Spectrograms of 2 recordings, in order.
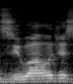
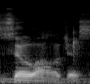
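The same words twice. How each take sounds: First: The first syllable is a long 'zoo' sound. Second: The first syllable is 'zoh', then 'ologist'. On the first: The speaker calls it wrong. "it's not zoologist" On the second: The speaker calls it right. "You pronounce the first two, and then you let the third letter bleed into ologist"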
